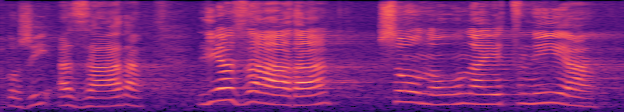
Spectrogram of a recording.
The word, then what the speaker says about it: Hazara: Lei viene dall'Afghanistan, dalla etnia degli Hazara, si pronuncia così, Hazara.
